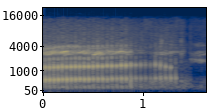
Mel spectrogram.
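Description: A Northern Leopard Frog gives a low, nasal snore made of rapid pulses, like a growl.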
